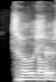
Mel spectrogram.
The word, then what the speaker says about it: Ptosha: Tosha Story. Go check out Miss Tosha. P is silent.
